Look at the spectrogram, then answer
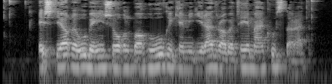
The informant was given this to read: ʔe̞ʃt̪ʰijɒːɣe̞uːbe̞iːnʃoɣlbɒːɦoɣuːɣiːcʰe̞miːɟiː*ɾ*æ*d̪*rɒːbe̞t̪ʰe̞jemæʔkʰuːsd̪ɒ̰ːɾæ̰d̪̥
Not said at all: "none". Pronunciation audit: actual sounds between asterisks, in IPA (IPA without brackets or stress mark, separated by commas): ɾ, d̪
